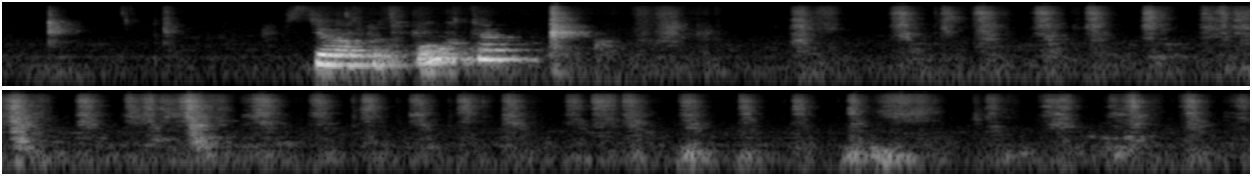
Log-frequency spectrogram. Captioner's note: scratching of a marker on paper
